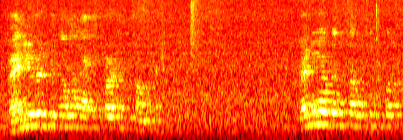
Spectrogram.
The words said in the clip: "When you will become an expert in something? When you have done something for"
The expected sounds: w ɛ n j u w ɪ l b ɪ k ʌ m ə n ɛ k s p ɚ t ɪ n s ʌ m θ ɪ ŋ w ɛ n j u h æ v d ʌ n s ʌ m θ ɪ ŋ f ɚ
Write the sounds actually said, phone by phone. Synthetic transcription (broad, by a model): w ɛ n j u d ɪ n b ɪ k ʌ m ə n ɛ k s p ɚ t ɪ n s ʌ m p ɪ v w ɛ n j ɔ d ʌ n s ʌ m s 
